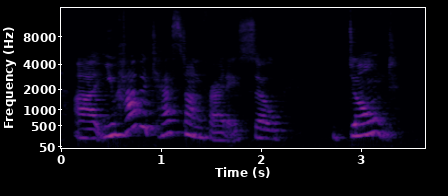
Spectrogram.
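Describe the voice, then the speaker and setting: A woman's high-pitched voice in an upbeat tone, with audible room echo. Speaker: elementary school teacher. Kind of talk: recorded math lesson for pupils. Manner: upbeat, encouraging.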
